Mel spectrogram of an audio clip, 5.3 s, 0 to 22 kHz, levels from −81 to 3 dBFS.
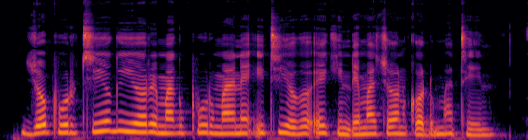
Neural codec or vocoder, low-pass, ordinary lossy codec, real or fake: none; none; none; real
